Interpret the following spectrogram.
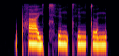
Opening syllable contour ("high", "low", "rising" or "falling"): low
